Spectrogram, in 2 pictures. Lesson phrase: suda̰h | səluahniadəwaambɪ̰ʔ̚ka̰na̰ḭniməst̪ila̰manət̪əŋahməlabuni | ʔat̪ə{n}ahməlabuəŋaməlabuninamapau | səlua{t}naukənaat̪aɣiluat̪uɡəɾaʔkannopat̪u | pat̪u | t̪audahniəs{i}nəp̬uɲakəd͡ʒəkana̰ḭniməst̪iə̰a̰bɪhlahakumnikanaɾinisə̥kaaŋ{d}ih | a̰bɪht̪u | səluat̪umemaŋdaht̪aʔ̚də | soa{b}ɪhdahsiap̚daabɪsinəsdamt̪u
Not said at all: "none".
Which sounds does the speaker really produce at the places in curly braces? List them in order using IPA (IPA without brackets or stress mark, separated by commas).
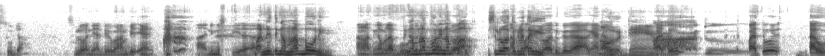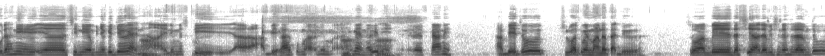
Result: ŋ, t, i, n, b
